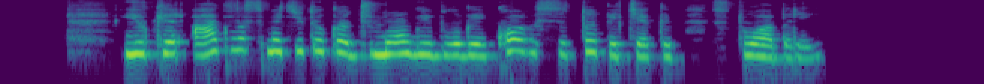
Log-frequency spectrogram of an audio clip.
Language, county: Lithuanian, Vilnius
